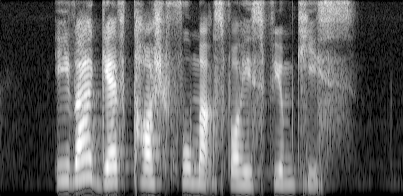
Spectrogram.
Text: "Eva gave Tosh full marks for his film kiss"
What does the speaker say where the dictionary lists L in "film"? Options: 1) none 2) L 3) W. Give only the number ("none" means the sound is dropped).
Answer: 1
